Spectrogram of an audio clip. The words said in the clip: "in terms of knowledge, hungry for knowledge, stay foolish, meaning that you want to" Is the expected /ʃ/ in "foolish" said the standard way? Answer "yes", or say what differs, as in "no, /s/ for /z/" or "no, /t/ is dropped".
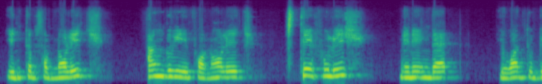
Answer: yes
